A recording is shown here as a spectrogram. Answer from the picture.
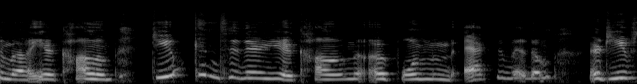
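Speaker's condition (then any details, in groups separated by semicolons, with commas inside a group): Cerebral palsy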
